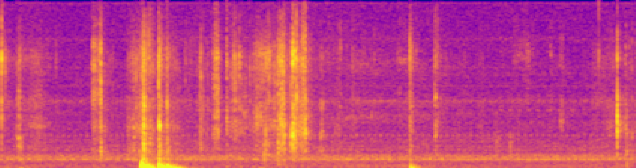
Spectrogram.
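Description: Side cutters snipping through the soldered plus and minus leads of an old cordless-drill battery pack: one sharp snip about a second in, then a few softer clicks and rustling as the cells are handled.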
